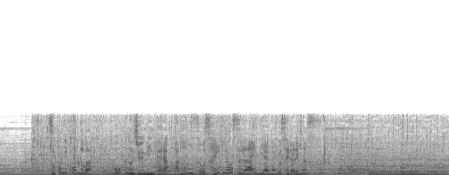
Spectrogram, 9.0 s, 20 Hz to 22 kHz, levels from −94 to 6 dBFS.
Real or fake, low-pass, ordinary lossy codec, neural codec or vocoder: fake; none; none; codec, 16 kHz, 16 kbps, FreqCodec, larger model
